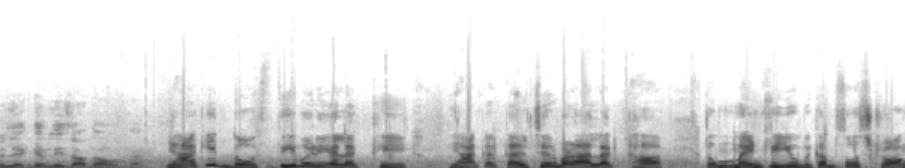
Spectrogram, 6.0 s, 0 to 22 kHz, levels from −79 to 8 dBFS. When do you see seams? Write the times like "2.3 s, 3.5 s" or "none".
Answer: 0.9 s, 4.6 s

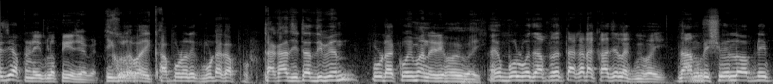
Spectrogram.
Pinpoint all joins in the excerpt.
1.0 s, 4.8 s

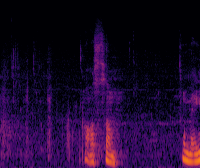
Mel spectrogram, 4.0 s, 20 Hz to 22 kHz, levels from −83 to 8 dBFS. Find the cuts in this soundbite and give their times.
none

